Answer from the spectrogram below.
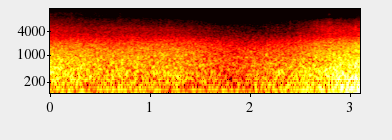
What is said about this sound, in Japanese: ねえこの時計時間になると波の音が鳴るんだってそう 変だよね波の音なんて流れてきたら逆に寝ちゃうって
